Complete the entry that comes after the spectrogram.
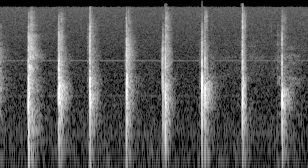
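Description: About eight sharp hand claps from the show's hosts clapping to end the show, in a steady, slightly uneven rhythm, crisp, with brief silences between them and no talking.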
